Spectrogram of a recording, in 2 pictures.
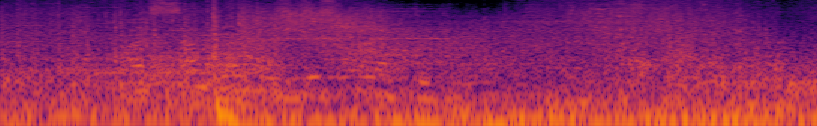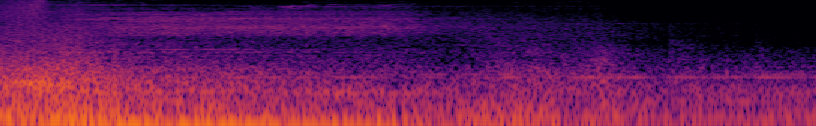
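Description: A large crystal structure shatters with a loud booming explosion.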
